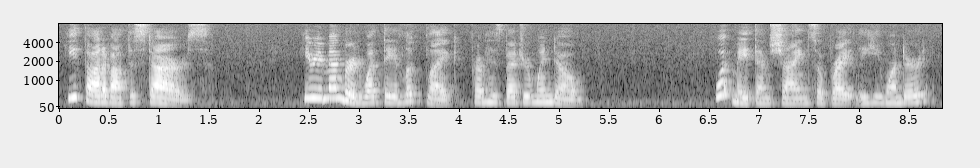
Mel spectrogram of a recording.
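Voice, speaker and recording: A woman on a school's staff reading a children's novel aloud, with expressive storybook narration. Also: medium pitch, unhurried.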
